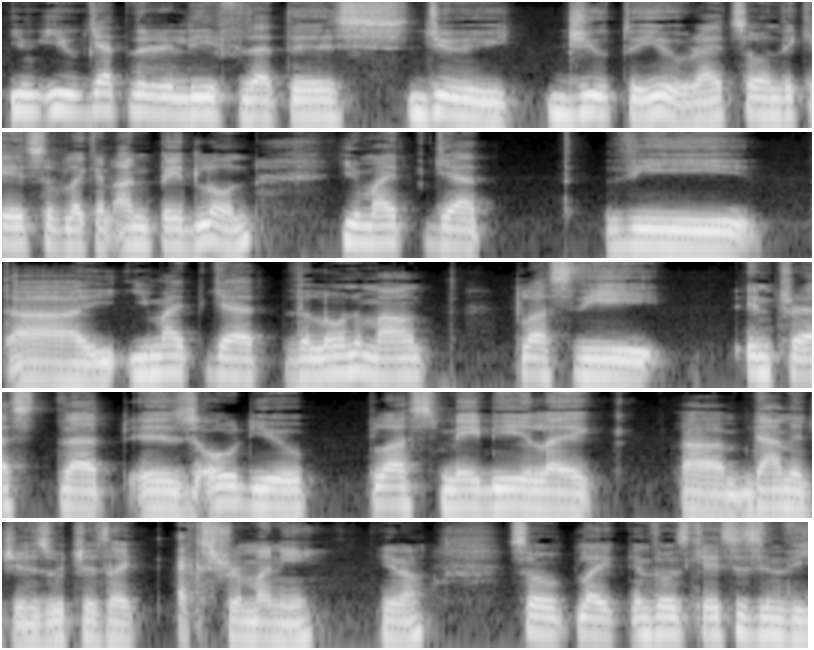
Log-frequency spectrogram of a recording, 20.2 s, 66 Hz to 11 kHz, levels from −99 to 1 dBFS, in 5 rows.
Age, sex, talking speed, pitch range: 20-39, male, 170 wpm, 100-120 Hz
